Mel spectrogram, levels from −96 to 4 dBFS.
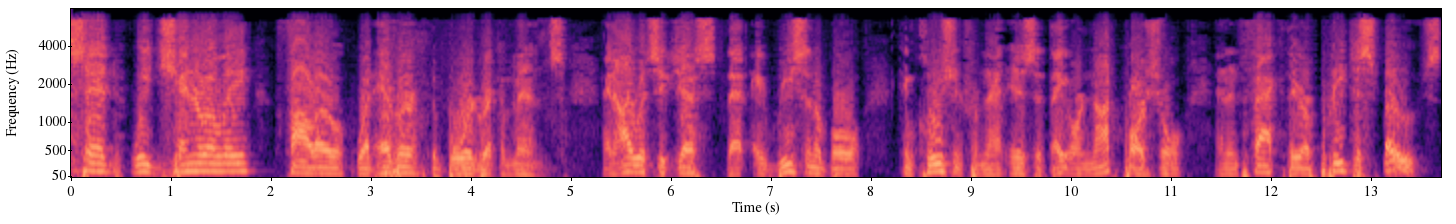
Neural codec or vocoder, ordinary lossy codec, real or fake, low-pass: none; AAC, 48 kbps; real; 7.2 kHz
